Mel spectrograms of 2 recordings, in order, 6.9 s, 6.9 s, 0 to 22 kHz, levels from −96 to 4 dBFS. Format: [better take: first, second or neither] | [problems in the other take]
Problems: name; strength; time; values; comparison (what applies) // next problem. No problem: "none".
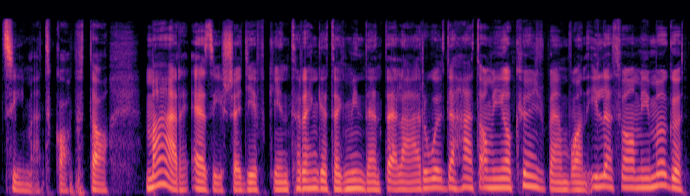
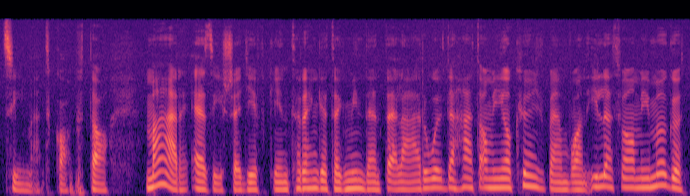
first | hiss; faint; throughout; 20 dB below the speech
